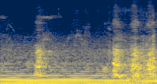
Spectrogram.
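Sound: pack of dogs barking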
